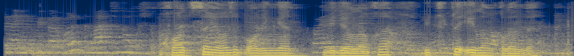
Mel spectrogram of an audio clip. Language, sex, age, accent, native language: Uzbek, male, under 19, Samarqand, Uzbek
